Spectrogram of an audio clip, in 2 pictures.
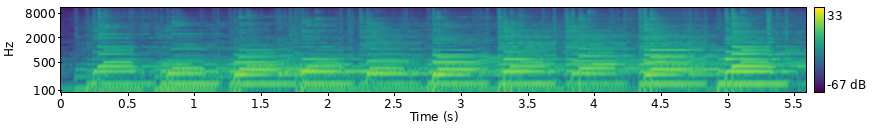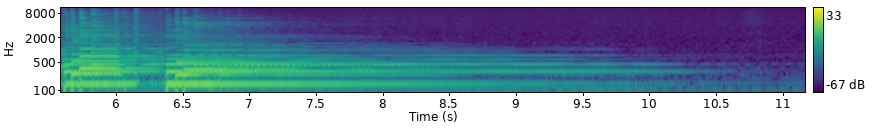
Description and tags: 7th chords played on a nylon string guitar, faster
chord, guitar, intro, nylon, seventh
